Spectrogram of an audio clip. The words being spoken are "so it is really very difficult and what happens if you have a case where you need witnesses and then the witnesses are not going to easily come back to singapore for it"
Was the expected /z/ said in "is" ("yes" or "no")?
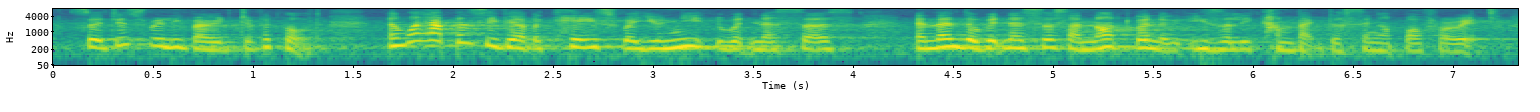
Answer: no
